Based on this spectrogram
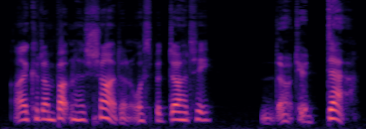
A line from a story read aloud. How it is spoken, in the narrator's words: Draco snapped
